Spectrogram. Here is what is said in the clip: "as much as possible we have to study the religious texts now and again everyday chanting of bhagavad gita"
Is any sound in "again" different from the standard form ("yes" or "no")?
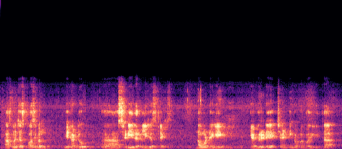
yes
